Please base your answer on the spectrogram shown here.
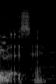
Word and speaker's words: Reze: Is it Rizy or Reze? Phonetically in Japanese it would be Reze.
